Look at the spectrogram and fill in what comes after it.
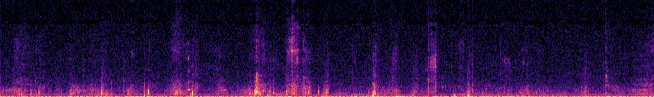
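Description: A person chewing and biting food close to the microphone, a mouthful of braised pork, rice and sliced marinated dried tofu: a steady run of small, moist crunches and mouth clicks.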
